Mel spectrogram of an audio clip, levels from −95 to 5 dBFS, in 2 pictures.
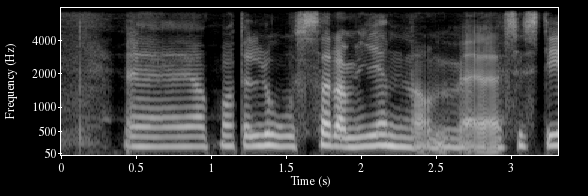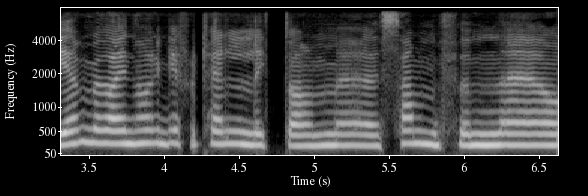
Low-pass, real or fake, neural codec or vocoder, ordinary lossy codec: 7.2 kHz; fake; codec, 16 kHz in and 24 kHz out, 1.1 kbps, FireRedTTS-2 codec; none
